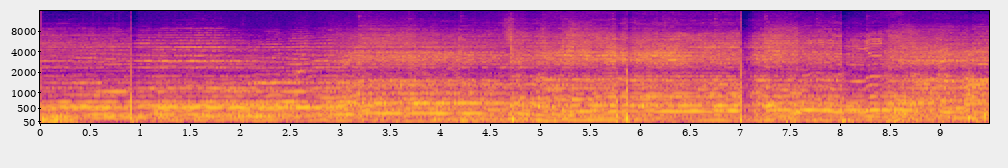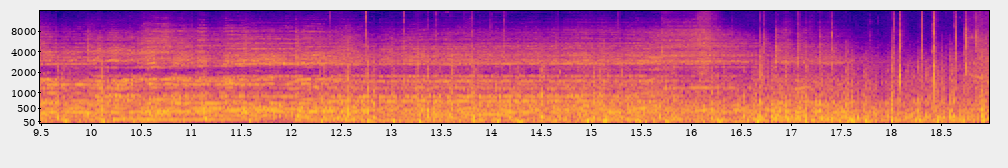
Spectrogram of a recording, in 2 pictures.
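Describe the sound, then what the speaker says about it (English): Fireworks show at Disney's Polynesian resort: a long, loud run of booms, crackles and bursts, dense and layered, with a few sharp reports over a steady rumble. "What do you guys think of fireworks in the Polynesian?"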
